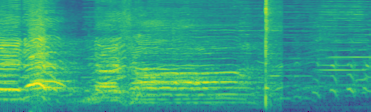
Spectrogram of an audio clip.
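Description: A group of elderly people sing together.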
